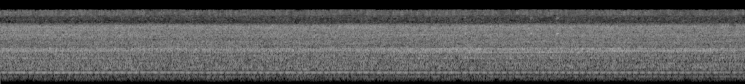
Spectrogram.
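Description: A new grinder files the ring gap of a 5.3 LS piston ring, giving a steady, close high-pitched whine with a constant grinding hiss that runs unbroken throughout.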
